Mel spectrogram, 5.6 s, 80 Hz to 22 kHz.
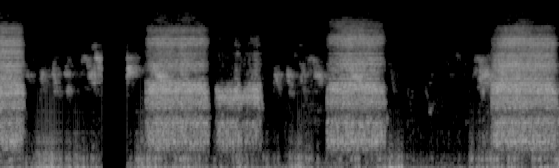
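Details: Barn owl at a webcam nest raising young in Cabañeros National Park, Castilla-La Mancha, Spain, 2023 breeding season; long harsh breathy hisses about a second each repeat four times, with soft chirping notes between them.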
